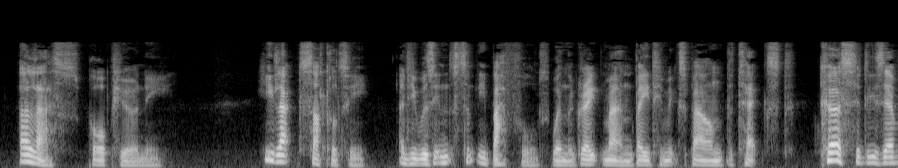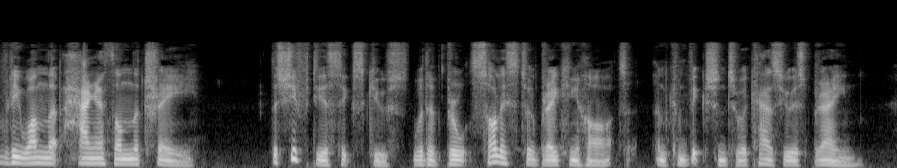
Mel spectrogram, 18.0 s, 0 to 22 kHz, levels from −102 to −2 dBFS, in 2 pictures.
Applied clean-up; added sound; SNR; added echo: none; none; none; none.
